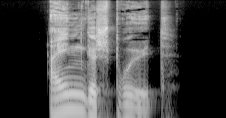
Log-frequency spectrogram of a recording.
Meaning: past participle of einsprühen - sprayed
- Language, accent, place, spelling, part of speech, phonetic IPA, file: German, Germany, Berlin, eingesprüht, verb, [ˈaɪ̯nɡəˌʃpʁyːt], De-eingesprüht.ogg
